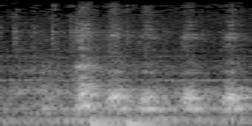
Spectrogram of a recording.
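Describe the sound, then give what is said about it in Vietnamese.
A dog at a nearby house barks several times in quick succession, muffled and fairly low, over a steady background noise. “cho đến khi có tiếng con chó nhà gần đó sủa giống cả lên.”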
